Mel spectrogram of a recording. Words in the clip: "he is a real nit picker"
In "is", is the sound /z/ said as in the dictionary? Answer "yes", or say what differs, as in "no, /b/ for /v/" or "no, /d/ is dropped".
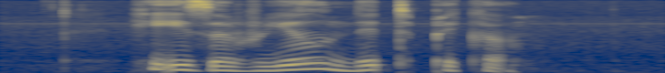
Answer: yes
